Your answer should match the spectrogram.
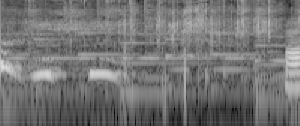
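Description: Background music with brief voice fragments, over a light crinkling rattle of a clear plastic tube being shaken to pour small pom-pom balls out.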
